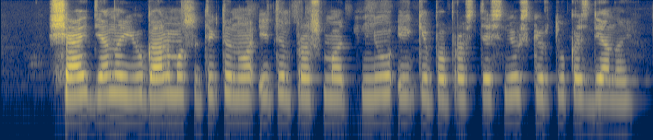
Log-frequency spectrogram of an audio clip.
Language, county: Lithuanian, Alytus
